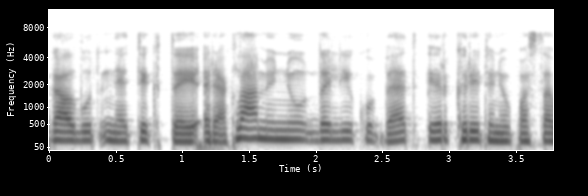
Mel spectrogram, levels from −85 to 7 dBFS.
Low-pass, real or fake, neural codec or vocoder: 7.2 kHz; real; none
